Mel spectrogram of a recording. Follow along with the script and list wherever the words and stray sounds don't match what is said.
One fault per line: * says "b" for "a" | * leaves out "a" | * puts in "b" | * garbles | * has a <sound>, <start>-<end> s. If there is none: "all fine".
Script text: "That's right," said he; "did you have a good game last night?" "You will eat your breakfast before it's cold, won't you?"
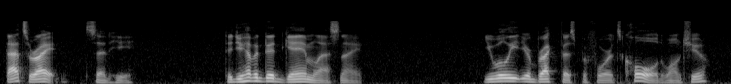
all fine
